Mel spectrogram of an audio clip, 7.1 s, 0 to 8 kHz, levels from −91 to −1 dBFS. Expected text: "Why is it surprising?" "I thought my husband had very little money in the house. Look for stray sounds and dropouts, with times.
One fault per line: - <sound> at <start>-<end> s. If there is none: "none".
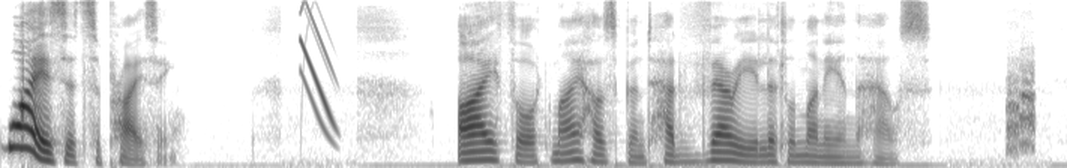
- chirp at 2.0-2.3 s
- laugh at 6.7-6.9 s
